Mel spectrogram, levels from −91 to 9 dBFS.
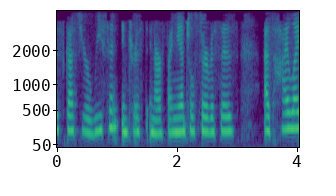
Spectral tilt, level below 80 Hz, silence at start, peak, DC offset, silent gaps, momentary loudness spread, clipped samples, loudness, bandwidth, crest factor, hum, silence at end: -11 dB/octave; -68 dBFS; 0 s; -10 dBFS; under 0.1%; none; 5 LU; under 0.1%; -28 LUFS; 4 kHz; 16 dB; none; 0 s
